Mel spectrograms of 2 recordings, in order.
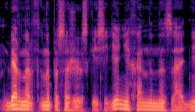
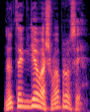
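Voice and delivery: higher, louder chipper question; brisk, cheery; 9 semitones higher, 5 dB louder than usual. A narrator's reading. Юрген asks his passengers while driving, cheerfully. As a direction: ask it perkily, unbothered. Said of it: "бодро поинтересовался Юрген".

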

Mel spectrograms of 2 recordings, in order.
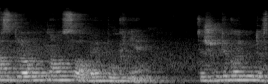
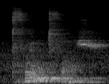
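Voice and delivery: very soft, breathy mock-solemn reveal; hushed mysterious reply; 11 dB quieter, much slower than usual. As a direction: whisper it like an ominous revelation. Retold reply about a vision.

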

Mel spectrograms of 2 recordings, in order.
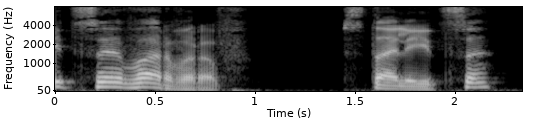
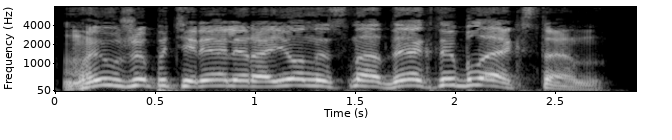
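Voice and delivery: heated arguing; 8 semitones higher than usual. Acted. Bearded man arguing in council.

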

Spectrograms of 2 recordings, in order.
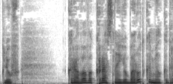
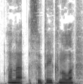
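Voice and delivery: plain reading voice

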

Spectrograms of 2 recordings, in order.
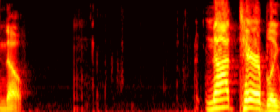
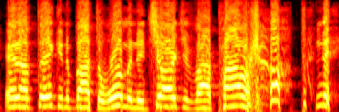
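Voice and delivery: real giggle breaking through, higher; laughing helplessly through the words; giggling at his own thought; 9 semitones higher, 3 dB louder than usual. Real, not acted. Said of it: "I ought not laugh".

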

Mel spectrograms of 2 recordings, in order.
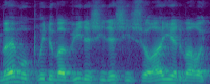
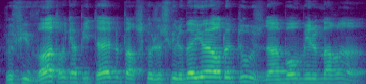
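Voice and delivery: louder, higher mocking contempt; scornful taunt; 3 semitones higher, 6 dB louder than usual. A narrator's reading. Silver mocking the silent crew as their captain, scornful. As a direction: sneer at their cowardice.

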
